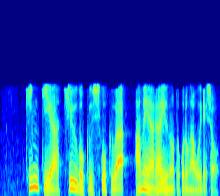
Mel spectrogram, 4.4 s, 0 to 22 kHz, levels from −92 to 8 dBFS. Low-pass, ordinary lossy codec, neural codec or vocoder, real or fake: 3.6 kHz; MP3, 32 kbps; none; real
